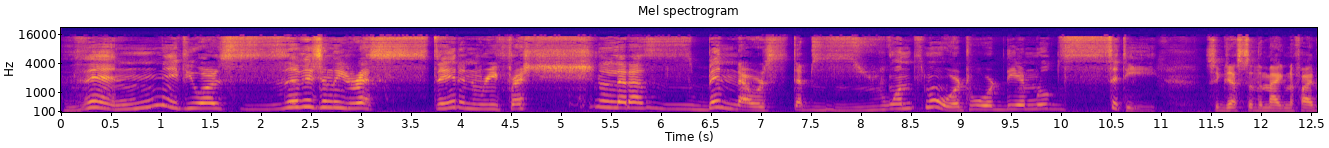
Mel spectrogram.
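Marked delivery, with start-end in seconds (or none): 0.0-11.0 high, slow, pompous bug; grandly slow; Wogglebug voice. A narrator's reading. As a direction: Wogglebug urging the party onward, slow and grand.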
